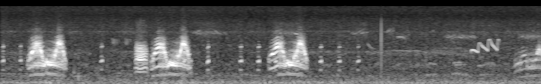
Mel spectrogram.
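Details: Nocturnal quail calls: three hoarse, rasping bursts of about half a second each, spaced a second apart, then quiet with faint twittering.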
